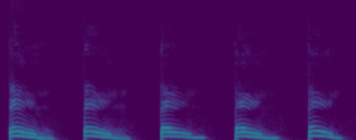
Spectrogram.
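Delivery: series of high, falling booms; big booms. Pretend. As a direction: punch out evenly spaced playful booms. Five big booms for speech abilities.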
